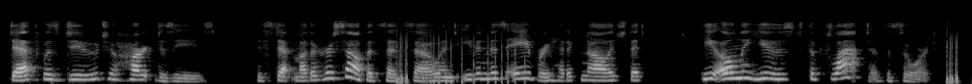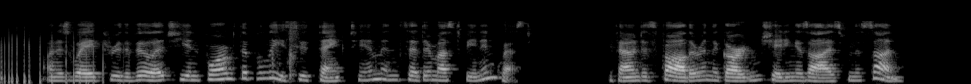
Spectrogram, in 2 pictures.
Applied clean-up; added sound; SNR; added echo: classical method spectral subtraction.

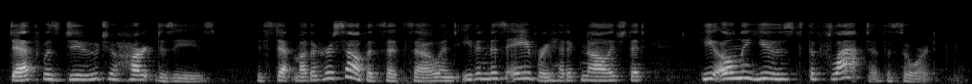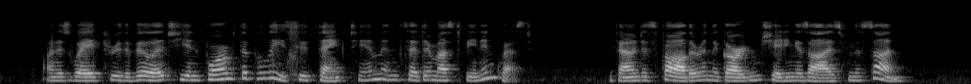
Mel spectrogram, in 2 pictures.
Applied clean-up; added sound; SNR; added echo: neural separator model SepFormer DNS4.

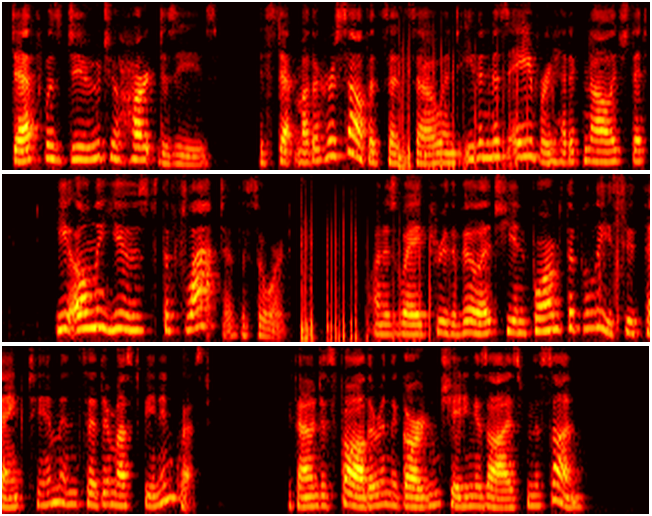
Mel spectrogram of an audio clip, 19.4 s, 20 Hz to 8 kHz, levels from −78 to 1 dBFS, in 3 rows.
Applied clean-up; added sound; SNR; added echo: neural mask model RNNoise.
